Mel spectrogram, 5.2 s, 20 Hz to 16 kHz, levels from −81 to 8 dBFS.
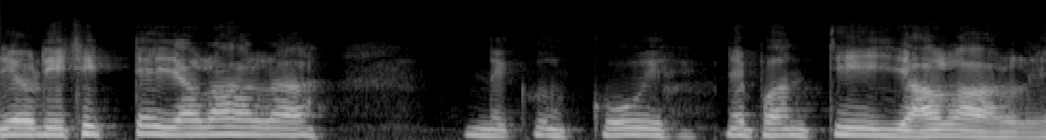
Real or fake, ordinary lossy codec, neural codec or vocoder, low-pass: real; MP3, 96 kbps; none; 14.4 kHz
